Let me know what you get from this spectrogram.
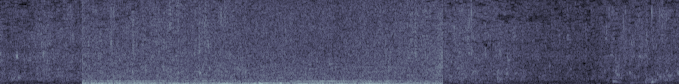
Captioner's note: engine running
